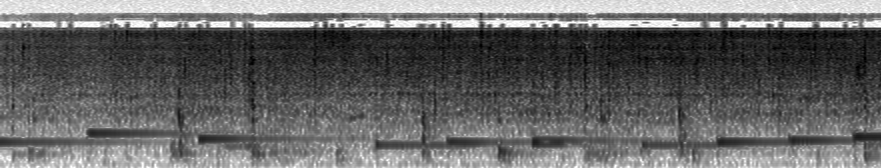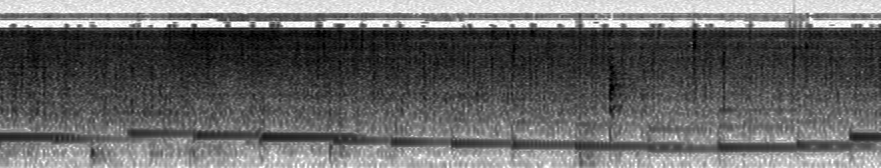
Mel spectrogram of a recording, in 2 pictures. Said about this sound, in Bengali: সরিষা বাটা দিয়ে আবারও একটু ভালোভাবে নেড়ে ছেড়ে নিচ্ছি।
